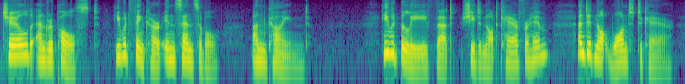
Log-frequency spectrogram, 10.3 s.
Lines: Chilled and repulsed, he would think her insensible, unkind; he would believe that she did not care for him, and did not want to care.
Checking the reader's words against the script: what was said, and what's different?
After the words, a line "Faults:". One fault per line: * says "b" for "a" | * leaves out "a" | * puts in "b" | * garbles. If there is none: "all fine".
Chilled and repulsed, he would think her insensible, unkind; he would believe that she did not care for him, and did not want to care.
Faults:
all fine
